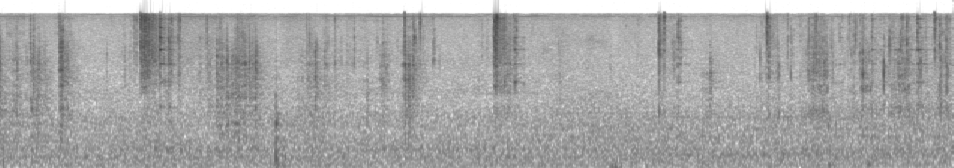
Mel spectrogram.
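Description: Light, scattered clicks and ticks of semi-sweet chocolate chips being gathered by hand off a wooden countertop and dropped into a bowl, with a spatula starting to stir the bowl near the end.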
